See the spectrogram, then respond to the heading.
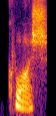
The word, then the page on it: quash: Indian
